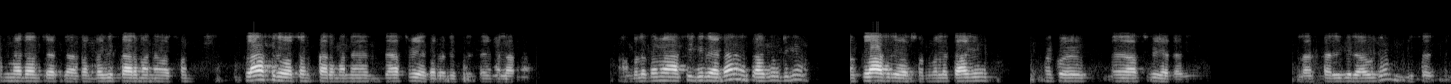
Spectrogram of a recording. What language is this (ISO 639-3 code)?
ori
